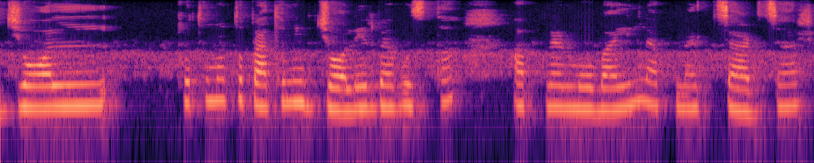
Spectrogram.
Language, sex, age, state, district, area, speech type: Bengali, female, 18-30, West Bengal, Purulia, urban, spontaneous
